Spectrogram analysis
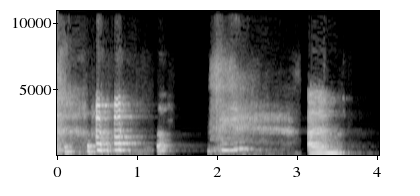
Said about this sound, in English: I got a dog sneezing. I was wondering what that was. He woke up and just started sneezing. Bless you.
